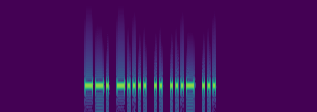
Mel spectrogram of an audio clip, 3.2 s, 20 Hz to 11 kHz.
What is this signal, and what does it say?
Morse code, heard as a keyed tone, about 47 wpm, 700 Hz. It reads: G6IVS
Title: DXCC-100 Call Signs - 5 Characters - Repeated 3x - 45wpm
